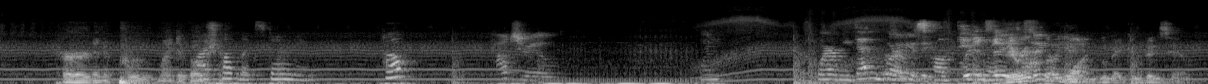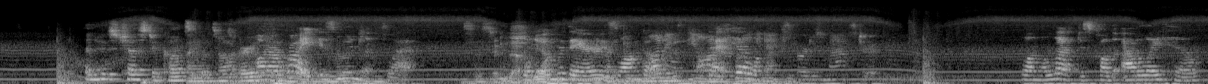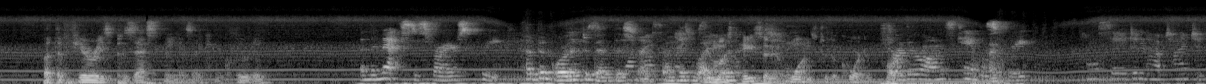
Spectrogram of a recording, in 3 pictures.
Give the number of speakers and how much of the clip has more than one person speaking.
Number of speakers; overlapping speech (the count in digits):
8, about 36%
